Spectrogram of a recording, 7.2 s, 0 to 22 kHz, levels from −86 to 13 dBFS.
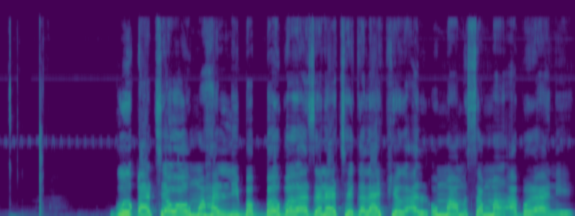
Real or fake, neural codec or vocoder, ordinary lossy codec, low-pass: real; none; none; none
